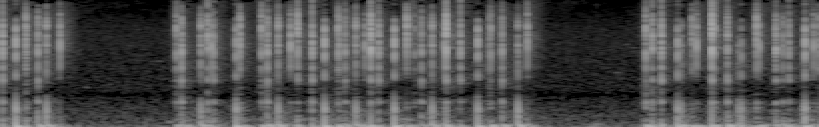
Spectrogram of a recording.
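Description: Long acrylic nails tap rapidly on the smooth handle of an upright chrome-finished face roller, producing sharp, bright, dry clicks that stop almost instantly. The tapping comes in three quick flurries separated by brief pauses, over a steady low hum.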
